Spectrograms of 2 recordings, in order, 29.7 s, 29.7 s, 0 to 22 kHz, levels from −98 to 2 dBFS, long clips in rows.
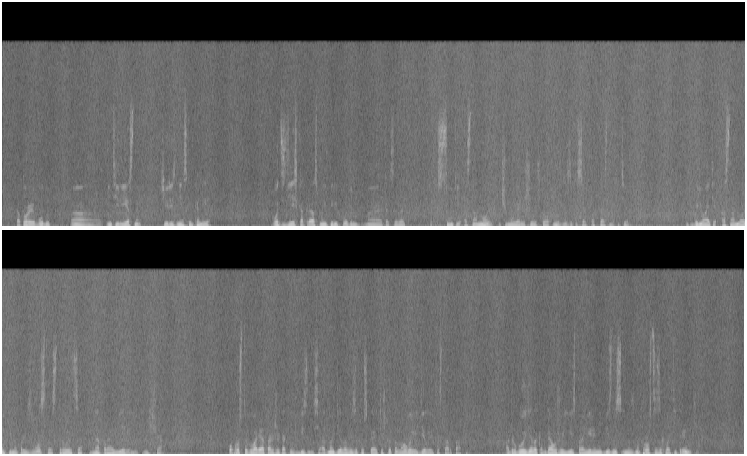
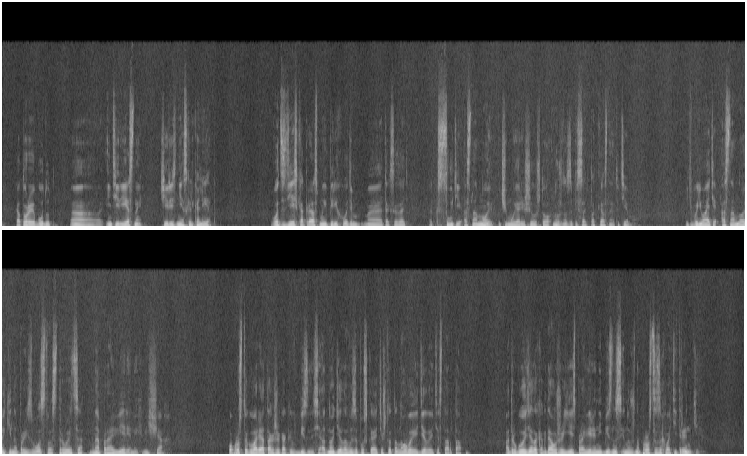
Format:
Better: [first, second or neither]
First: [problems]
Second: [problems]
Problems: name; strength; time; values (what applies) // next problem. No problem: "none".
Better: second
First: hiss; loud; throughout; 5 dB below the speech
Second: hiss; faint; throughout; 25 dB below the speech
